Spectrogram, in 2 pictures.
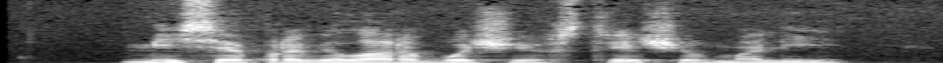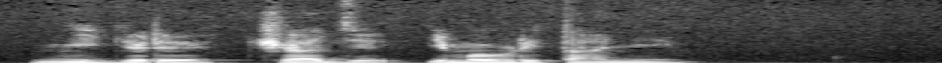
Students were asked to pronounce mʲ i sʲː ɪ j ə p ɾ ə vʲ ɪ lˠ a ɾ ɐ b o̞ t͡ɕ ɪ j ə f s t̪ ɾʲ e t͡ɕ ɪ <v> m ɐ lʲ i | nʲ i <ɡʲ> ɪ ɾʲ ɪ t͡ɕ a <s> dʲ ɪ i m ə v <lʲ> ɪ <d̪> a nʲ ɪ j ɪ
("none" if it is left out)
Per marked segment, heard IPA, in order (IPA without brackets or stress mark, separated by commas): v, ɡʲ, none, ɾʲ, t̪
